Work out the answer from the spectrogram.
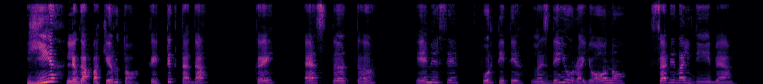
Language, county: Lithuanian, Klaipėda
